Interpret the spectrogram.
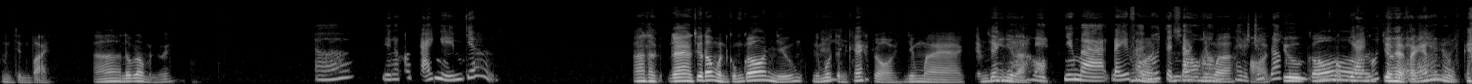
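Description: Listening closely to the speech, nothing stood out as a technical fault at any point.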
